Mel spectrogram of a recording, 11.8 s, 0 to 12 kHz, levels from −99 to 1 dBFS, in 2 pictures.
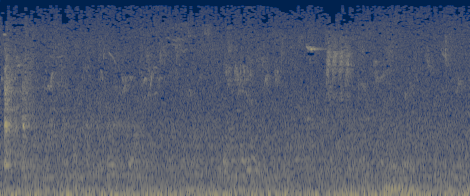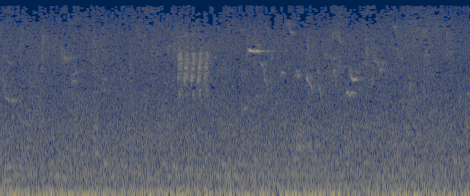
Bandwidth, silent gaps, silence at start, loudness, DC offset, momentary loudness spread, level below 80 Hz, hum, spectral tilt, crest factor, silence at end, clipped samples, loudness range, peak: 11.5 kHz; none; 0 s; -43 LUFS; under 0.1%; 7 LU; -50 dBFS; none; -3 dB/octave; 24 dB; 0 s; under 0.1%; 3 LU; -20 dBFS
